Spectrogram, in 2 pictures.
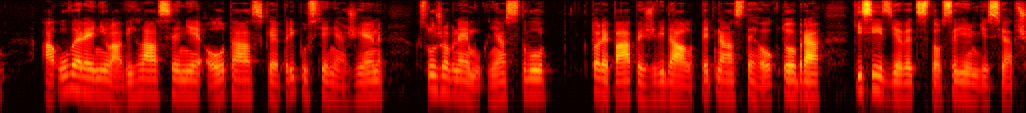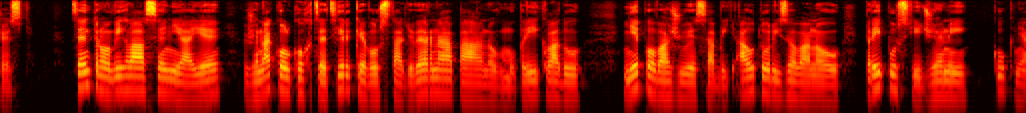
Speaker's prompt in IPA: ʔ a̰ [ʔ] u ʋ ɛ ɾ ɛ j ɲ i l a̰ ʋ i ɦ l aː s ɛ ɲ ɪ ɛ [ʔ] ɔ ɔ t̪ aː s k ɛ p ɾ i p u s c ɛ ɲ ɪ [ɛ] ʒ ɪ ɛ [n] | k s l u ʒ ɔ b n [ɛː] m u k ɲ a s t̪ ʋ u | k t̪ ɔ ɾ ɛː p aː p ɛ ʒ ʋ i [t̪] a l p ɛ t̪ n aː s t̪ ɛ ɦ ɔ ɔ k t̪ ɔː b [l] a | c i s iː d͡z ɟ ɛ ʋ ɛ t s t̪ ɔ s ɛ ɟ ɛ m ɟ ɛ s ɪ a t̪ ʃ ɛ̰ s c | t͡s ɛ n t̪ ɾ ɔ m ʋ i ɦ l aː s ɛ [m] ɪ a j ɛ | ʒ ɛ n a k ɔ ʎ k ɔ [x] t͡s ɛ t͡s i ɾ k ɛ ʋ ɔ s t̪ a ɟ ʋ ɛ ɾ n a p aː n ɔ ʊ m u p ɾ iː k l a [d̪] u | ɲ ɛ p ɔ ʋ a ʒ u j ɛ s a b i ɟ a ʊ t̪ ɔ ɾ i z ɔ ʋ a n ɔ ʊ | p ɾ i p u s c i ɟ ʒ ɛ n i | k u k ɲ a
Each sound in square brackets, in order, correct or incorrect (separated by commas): correct, correct, incorrect, correct, correct, incorrect, incorrect, incorrect, correct, correct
